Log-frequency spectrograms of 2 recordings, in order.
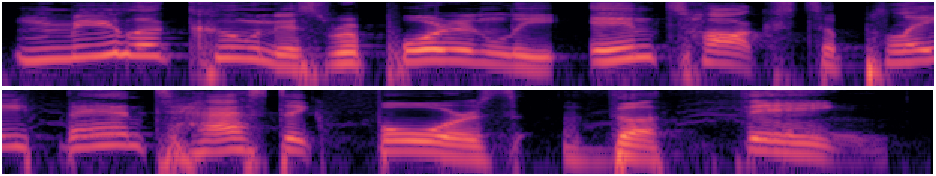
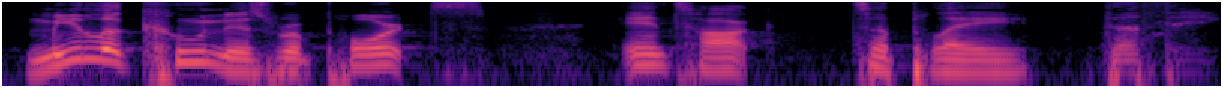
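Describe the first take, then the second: First: Higher, louder, slowing on the last words; announcing the news with disbelief; incredulous headline. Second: Said in the usual way. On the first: Real, not acted. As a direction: read it as if you can't believe it.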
